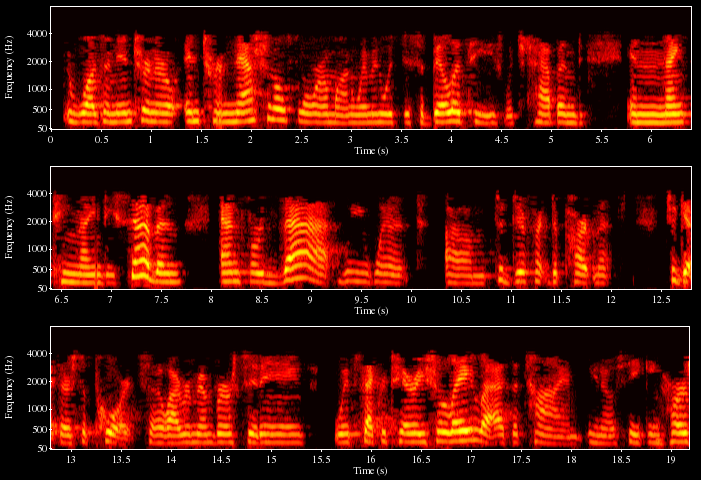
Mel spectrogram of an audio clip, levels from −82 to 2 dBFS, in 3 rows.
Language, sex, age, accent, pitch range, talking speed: English, female, 50-69, American, 185-220 Hz, 130 wpm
